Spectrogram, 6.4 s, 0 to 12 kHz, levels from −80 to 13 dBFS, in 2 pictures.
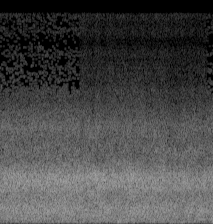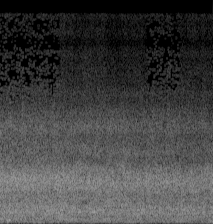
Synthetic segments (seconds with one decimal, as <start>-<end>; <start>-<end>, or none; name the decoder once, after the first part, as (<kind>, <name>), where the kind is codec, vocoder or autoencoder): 1.2-3.1 (codec, SNAC); 4.1-5.4; 5.9-6.4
